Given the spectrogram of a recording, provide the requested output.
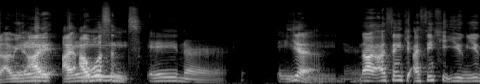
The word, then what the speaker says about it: Einar: Gosh, I was all over the place with pronunciations. I'm so sorry. Oh, don't worry about it. I mean, I wasn't. Einar.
